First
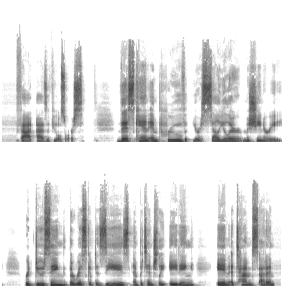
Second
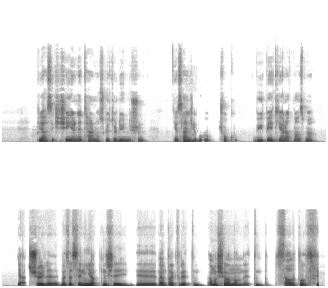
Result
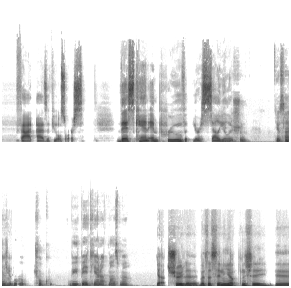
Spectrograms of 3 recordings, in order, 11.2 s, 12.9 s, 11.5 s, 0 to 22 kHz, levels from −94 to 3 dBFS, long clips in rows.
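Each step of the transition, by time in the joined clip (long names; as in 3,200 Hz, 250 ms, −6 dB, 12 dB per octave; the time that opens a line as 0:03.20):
first
0:04.49: continue with second from 0:02.45, crossfade 0.26 s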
